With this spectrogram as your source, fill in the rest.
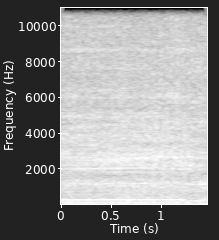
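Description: A QJ SRC 500 motorcycle engine holds a loud, steady high-rev drone near its redline while riding, a continuous buzzing tone heard up close for a brief moment.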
